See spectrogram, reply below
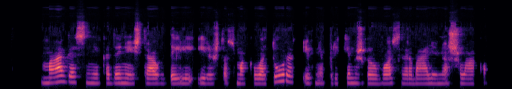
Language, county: Lithuanian, Alytus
